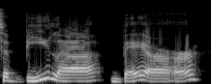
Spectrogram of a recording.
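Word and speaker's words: Sibylle Baier: It's pronounced Sabila Bear.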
